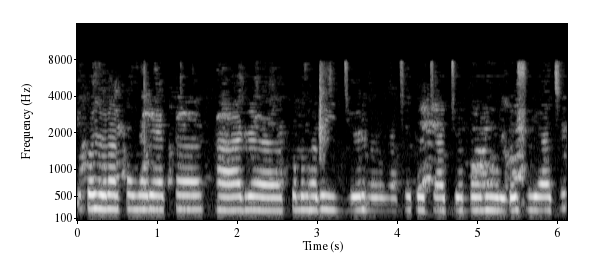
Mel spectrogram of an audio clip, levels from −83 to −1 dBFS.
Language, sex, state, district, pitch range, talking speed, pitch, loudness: Bengali, female, West Bengal, North 24 Parganas, 240-255 Hz, 155 wpm, 245 Hz, -16 LUFS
